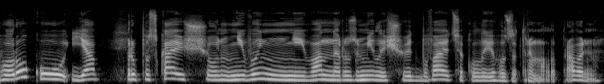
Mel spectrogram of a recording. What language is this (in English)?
Ukrainian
